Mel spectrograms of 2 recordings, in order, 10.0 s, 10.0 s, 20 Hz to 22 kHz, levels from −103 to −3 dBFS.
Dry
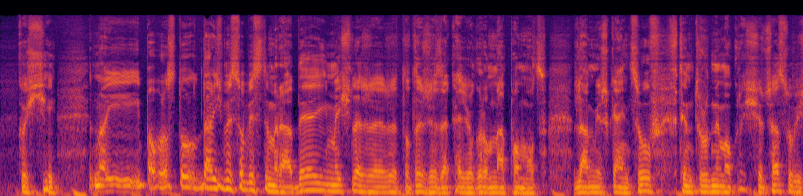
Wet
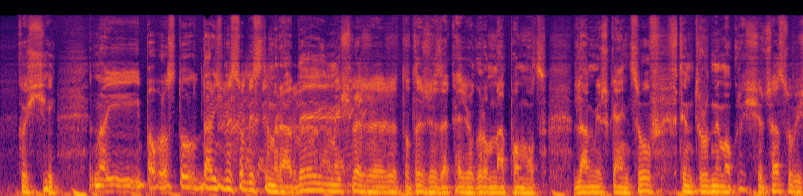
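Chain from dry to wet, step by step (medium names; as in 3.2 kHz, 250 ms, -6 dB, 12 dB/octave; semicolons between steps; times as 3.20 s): bass shelf 85 Hz +11 dB; 2.35–4.91 s: repeats whose band climbs or falls 166 ms, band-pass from 2.7 kHz, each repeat -0.7 oct, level -2 dB; trim +1.5 dB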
